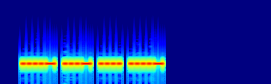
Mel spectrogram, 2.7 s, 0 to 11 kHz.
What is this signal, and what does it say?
Morse code, heard as a keyed tone, about 40 wpm, 700 Hz. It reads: 4VH4
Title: Four Challenging Letter-Number Combinations 40wpm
